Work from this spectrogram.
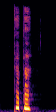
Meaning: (noun) 1. A plant of the family Piperaceae 2. A spice prepared from the fermented, dried, unripe berries of this plant
- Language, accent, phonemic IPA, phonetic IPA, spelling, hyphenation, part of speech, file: English, UK, /ˈpɛp.ə/, [ˈpʰɛp.ə], pepper, pep‧per, noun / verb, En-uk-pepper.ogg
